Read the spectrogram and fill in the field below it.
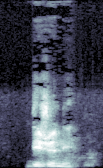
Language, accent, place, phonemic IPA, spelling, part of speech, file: French, France, Lyon, /de.ʒø.ne/, déjeusner, verb, LL-Q150 (fra)-déjeusner.wav
- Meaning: archaic form of déjeuner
